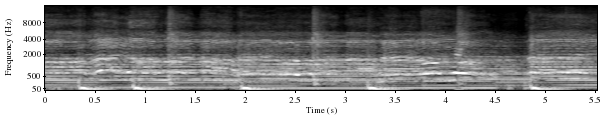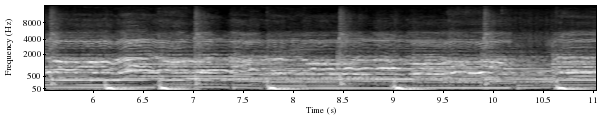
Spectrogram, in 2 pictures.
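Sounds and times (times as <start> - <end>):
live band backing: 0.0 - 11.0
woman singing: 0.0 - 11.0.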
